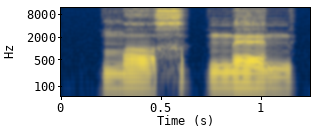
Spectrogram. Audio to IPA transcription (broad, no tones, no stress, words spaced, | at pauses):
mɔx | mœm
